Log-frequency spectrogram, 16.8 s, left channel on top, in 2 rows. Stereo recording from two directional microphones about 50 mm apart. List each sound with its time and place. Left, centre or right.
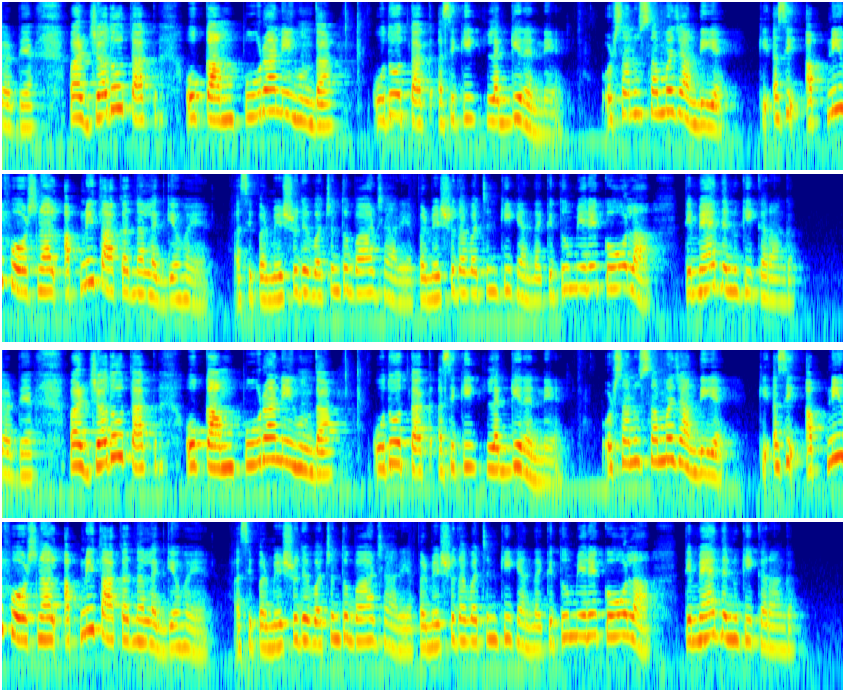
0.0 s speech: right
